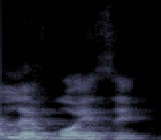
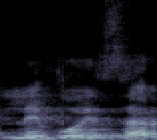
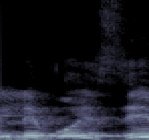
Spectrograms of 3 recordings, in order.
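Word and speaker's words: Lavoisier: आगे जो बात हम करेंगे वो करेंगे 1787 में एक साइंटिस्ट था उसका नाम था लेवोइजे। ये आर इसमें साइलेंट है। लेवोजर नहीं पढ़ेंगे। लेवोइजे पढ़ेंगे।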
